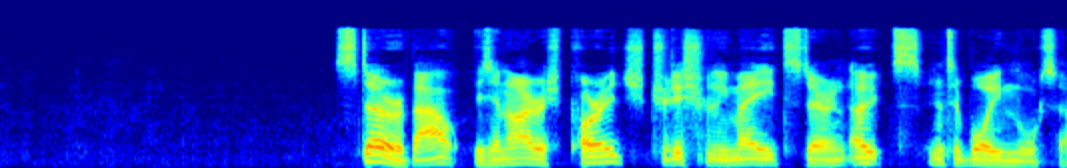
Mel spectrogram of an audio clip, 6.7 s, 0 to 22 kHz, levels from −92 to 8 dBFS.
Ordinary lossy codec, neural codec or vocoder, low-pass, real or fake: MP3, 64 kbps; codec, 24 kHz, 1 kbps, SNAC; 10.8 kHz; fake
